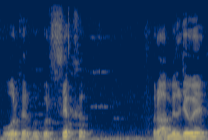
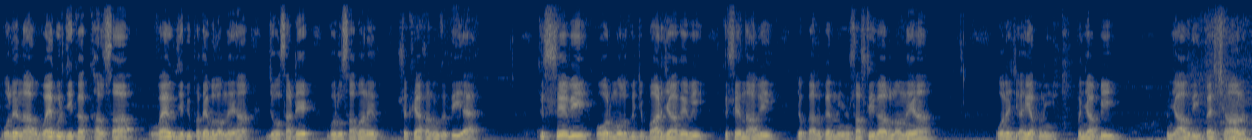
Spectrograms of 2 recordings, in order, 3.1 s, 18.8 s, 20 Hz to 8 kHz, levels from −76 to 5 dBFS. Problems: background sounds at intervals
